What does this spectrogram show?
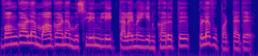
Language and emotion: Tamil, neutral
